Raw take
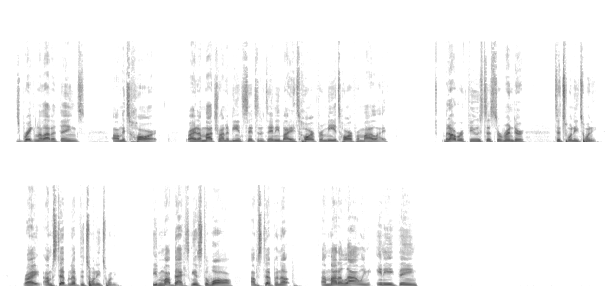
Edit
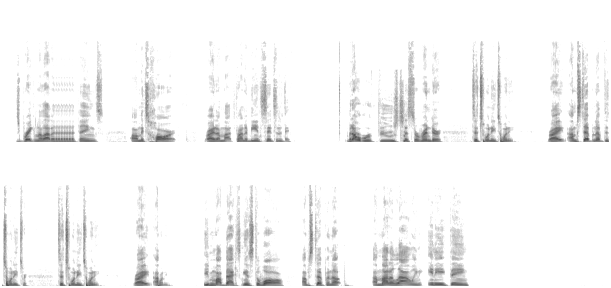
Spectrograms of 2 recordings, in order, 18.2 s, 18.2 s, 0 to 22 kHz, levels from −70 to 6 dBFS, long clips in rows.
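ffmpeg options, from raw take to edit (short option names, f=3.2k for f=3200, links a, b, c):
-filter_complex "[0:a]asplit=14[a][b][c][d][e][f][g][h][i][j][k][l][m][n];[a]atrim=end=0.802[o];[b]atrim=start=0.758:end=0.802[p];[c]atrim=start=0.758:end=0.802[q];[d]atrim=start=0.758:end=0.802[r];[e]atrim=start=0.758:end=0.802[s];[f]atrim=start=0.758:end=0.802[t];[g]atrim=start=0.758:end=0.802[u];[h]atrim=start=0.758:end=3.23,asetpts=PTS-STARTPTS,afade=t=out:st=2.122:d=0.35[v];[i]atrim=start=3.23:end=3.962,asetpts=PTS-STARTPTS,afade=t=in:d=0.004:c=hsin[w];[j]atrim=start=5.688:end=6.744[x];[k]atrim=start=6.74:end=7.28,asetpts=PTS-STARTPTS,asetrate=31752,aresample=44100[y];[l]atrim=start=7.276:end=10.672[z];[m]atrim=start=7.778:end=9.792[aa];[n]atrim=start=10.668[ab];[o][p]acrossfade=d=0.004:c1=hsin:c2=hsin[ac];[ac][q]acrossfade=d=0.004:c1=hsin:c2=hsin[ad];[ad][r]acrossfade=d=0.004:c1=hsin:c2=hsin[ae];[ae][s]acrossfade=d=0.004:c1=hsin:c2=hsin[af];[af][t]acrossfade=d=0.004:c1=hsin:c2=hsin[ag];[ag][u]acrossfade=d=0.004:c1=hsin:c2=hsin[ah];[v][w]concat=n=2:v=0:a=1[ai];[ah][ai]acrossfade=d=0.004:c1=hsin:c2=hsin[aj];[aj][x]acrossfade=d=0.004:c1=hsin:c2=hsin[ak];[ak][y]acrossfade=d=0.004:c1=hsin:c2=hsin[al];[al][z]acrossfade=d=0.004:c1=hsin:c2=hsin[am];[am][aa]acrossfade=d=0.004:c1=hsin:c2=hsin[an];[an][ab]acrossfade=d=0.004:c1=hsin:c2=hsin"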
